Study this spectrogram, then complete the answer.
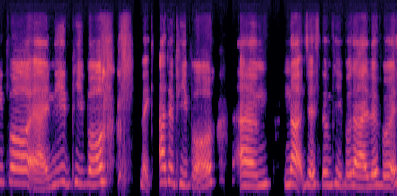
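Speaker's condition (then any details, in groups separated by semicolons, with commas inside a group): Cerebral palsy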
